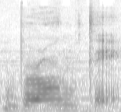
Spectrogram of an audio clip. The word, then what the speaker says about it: Brontë: Pues esa diéresis nos dice que hay que pronunciar esa E final, que no es muda, como sí lo son la mayoría de las E finales en inglés.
